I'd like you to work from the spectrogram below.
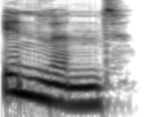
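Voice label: "inland", British English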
